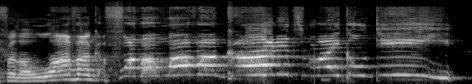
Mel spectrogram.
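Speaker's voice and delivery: high, drawn-out Philly shout; Philly impression. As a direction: holler it in a hammed-up Philly accent. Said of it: "I think they really like my Philly impression".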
